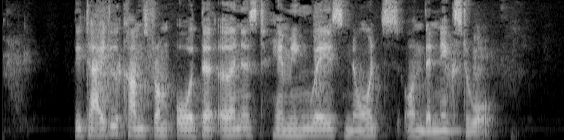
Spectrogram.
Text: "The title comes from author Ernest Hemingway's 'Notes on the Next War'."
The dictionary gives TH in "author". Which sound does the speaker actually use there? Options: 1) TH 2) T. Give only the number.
2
